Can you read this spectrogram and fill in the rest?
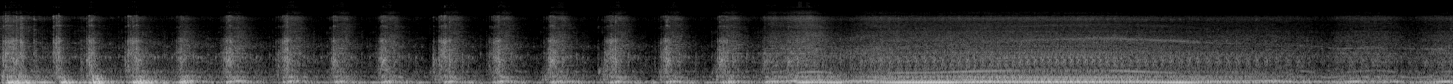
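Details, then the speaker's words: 6.0 Powerstroke diesel with new injectors. About eight seconds of slow, rhythmic cranking, then it catches into an uneven, wavering idle. It runs rough while air purges from the high-pressure oil system. "new injectors always take a little bit to cycle it's going to run rough the high pressure oil system needs to be purged of all the air in it so you got to run them uh pretty hard"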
